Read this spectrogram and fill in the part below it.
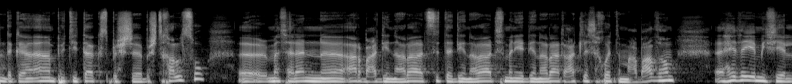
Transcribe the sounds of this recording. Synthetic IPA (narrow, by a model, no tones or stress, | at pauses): and̪əkʔæpət̪it̪æksbæʃbæʃt̪xɑlːsˤu | mæθælænʔɑ̰ɾˤbaʕad̪inɑɾˤɑt̪sət̪ːad̪inɑɾˤɑt̪θmænjæd̪inɑɾˤɑt̪ʕat̪læsəxwæt̪əmːaʕbɑʕðˤhʊmhæðæjːæmiθæl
